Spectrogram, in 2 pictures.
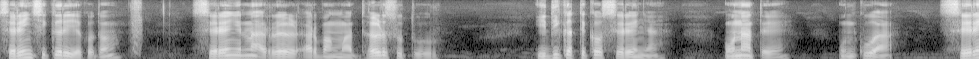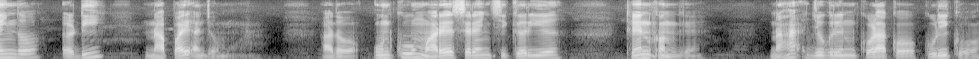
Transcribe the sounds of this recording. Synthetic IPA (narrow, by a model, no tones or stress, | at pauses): sɛɾɛɲsikəɾijəkɔd̪ɔ | sɛɾɛɲɾanaʔɾəɽa̰ɾbaŋmad̪ʱəɽsut̪uɾ | id̪ikat̪ɛkɔsɛɾɛɲa | ɔnat̪ɛ | unkua | sɛɾɛɲd̪ɔ | əɖi | napajaɲd͡ʒɔ̰mɔ̰ʔa | ad̪ɔunkumaɾɛsɛɾɛɲsikəɾijə | ʈʰɛnkʰɔnɡɛ | naɦaʔd͡ʒuɡɾinkɔɽakɔkuɽikɔ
